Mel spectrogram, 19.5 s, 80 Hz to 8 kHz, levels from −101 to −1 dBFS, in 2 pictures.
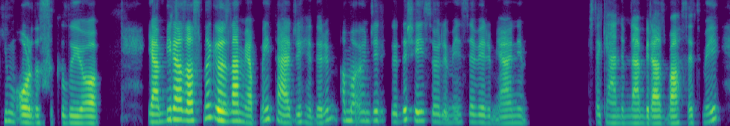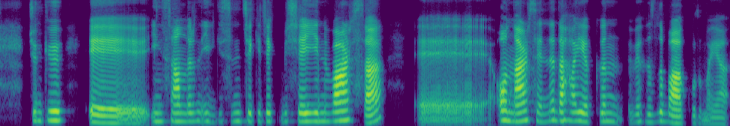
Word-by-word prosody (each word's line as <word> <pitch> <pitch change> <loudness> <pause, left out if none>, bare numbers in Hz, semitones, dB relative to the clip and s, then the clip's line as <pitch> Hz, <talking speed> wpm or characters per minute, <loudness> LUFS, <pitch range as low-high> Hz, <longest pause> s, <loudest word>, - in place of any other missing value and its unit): kim 200 -3 -12
orada 165 -2 +1
sıkılıyor? 155 -1 -2 0.7
Yani, 180 0 +4
biraz 235 -1 +6
aslında 215 +6 +4
gözlem 205 -7 +6
yapmayı 165 +11 -4
tercih 175 -4 -2
ederim. 165 - -10
Ama 215 -2 -7
öncelikle 205 -2 -10
de 230 - 0
şeyi 210 -3 -3
söylemeyi 175 - -13
severim; 175 -3 -9
yani, 160 +2 -6 0.8
işte, 175 - -14
kendimden 155 -1 -5
biraz 155 -1 0
bahsetmeyi. 160 +9 -3 0.5
Çünkü, 215 +1 -1 0.3
eee, 160 - +1
insanların 195 0 -4
ilgisini 195 0 -16
çekecek 195 0 -9
bir 190 - -20
şeyin 195 0 -2
varsa, 220 +2 +6 0.5
eee, - - -10 0.2
onlar 210 -2 +5
seninle 210 0 -10
daha 205 0 0
yakın 195 -1 -6
ve 180 - -14
hızlı 185 +2 -12
bağ 155 -3 +5
kurmaya 140 -3 -15
190 Hz, 115 wpm, -21 LUFS, 160-205 Hz, 0.8 s, biraz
